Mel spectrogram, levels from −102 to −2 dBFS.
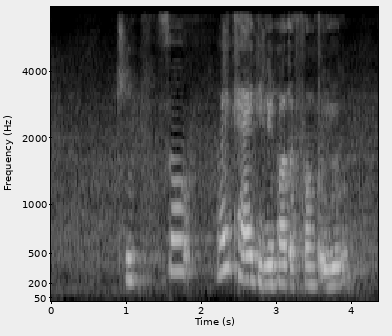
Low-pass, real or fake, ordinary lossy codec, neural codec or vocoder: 7.2 kHz; fake; none; codec, 44.1 kHz, 3.4 kbps, Pupu-Codec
